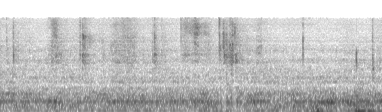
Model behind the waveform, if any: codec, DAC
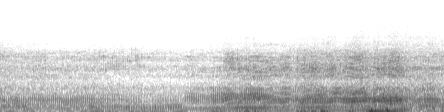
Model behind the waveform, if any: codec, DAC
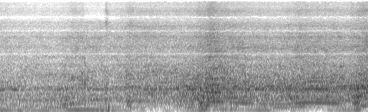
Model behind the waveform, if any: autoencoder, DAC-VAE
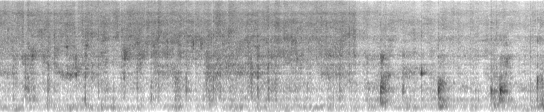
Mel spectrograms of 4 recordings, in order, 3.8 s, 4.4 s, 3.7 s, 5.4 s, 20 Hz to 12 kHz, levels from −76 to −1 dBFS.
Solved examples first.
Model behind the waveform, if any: codec, SNAC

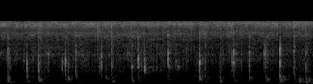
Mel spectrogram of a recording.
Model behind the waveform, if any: codec, SNAC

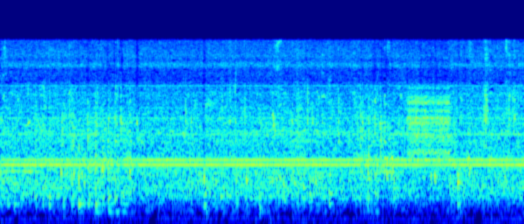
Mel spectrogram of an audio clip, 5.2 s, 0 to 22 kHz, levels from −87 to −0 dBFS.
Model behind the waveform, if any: none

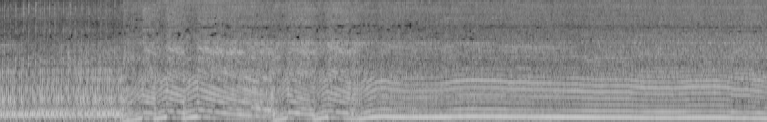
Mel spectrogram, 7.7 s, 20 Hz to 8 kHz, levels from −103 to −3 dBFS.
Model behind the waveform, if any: none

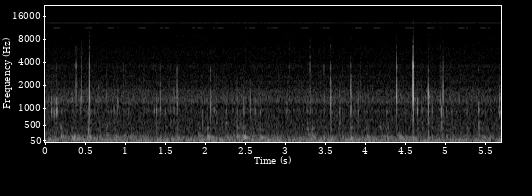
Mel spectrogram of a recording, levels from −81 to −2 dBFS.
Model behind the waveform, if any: none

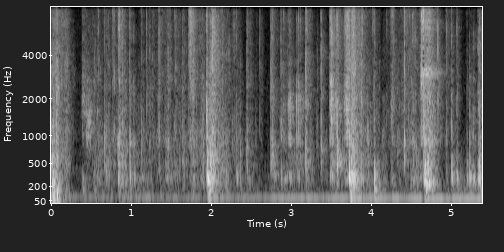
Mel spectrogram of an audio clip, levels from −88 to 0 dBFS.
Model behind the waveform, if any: none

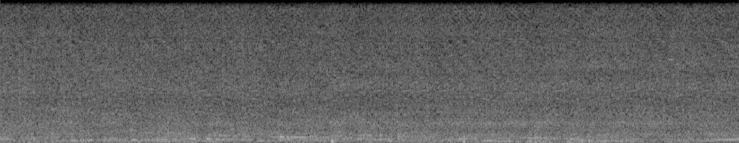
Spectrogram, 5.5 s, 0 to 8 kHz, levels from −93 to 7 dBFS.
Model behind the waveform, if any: codec, SNAC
